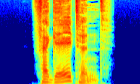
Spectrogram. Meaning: present participle of vergelten
- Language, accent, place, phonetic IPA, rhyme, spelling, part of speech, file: German, Germany, Berlin, [fɛɐ̯ˈɡɛltn̩t], -ɛltn̩t, vergeltend, verb, De-vergeltend.ogg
